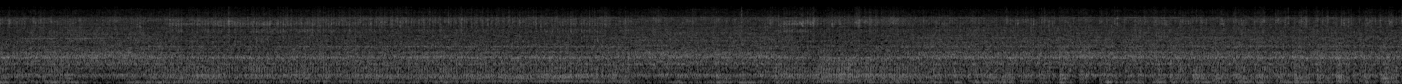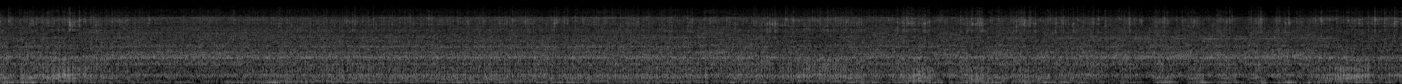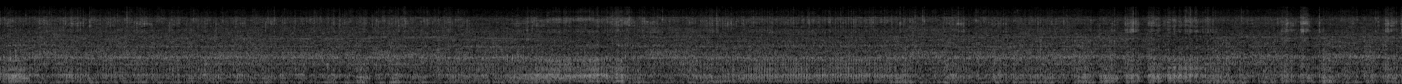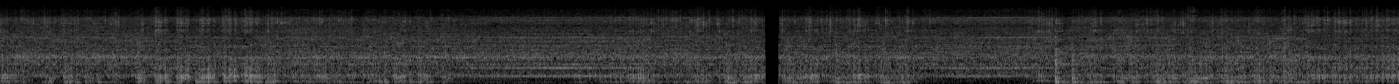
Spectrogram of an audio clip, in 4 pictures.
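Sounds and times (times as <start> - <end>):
electric hand mixer whipping: 0.0 - 56.0.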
